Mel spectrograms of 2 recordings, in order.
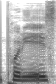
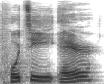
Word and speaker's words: Poitier: Every time you just mess up Sydney Portier's name. Yeah, I'm going to continue messing up. How do you say it? Portier.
